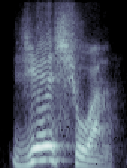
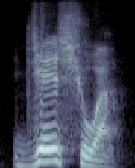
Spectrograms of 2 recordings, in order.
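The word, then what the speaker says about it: ישוע: del nombre Jesús, que en el idioma de los hebreos se pronuncia Yeshua. Noten, por favor, la diferencia. Josué es Jejoshua. Jejoshua y Jesús es Yeshua.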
